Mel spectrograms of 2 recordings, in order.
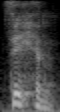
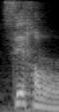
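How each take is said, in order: First: The final r is light and thin. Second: The final r is heavy and thick. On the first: The speaker calls it right. "tapi tipis" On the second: The speaker calls it wrong. "tidak tebal"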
